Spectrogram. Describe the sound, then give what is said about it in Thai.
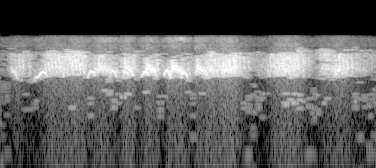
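A bird calls from a tree behind a marble bench, loudly and continuously for about four seconds, a shrill, warbling cry with quick wavering pitch and brief dips between phrases, with no voices present. “เสียงนกชนิดหนึ่งร้องดังขึ้นจากขึ้นไม้หลังม้าหินอ่อนที่เรานั่ง”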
